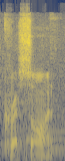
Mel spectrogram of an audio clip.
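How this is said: It is said with an American accent. "the way people pronounce croissant in America"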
